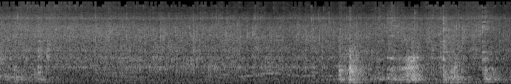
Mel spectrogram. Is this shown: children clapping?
no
